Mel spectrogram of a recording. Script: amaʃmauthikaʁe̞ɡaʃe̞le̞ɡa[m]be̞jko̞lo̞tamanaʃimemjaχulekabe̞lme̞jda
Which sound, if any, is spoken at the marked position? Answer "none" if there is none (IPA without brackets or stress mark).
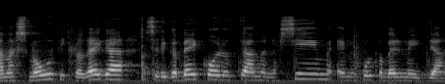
none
